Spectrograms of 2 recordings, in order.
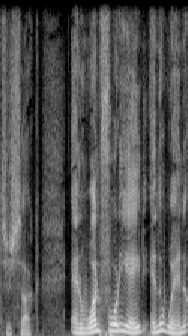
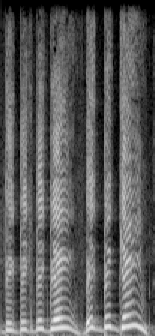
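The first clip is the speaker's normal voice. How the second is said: pitched up, hammering each big; big game hype; 7 semitones higher than usual. Real, not acted. Host hyping the matchup to listeners, pitched-up excitement. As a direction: sell it as a huge game.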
